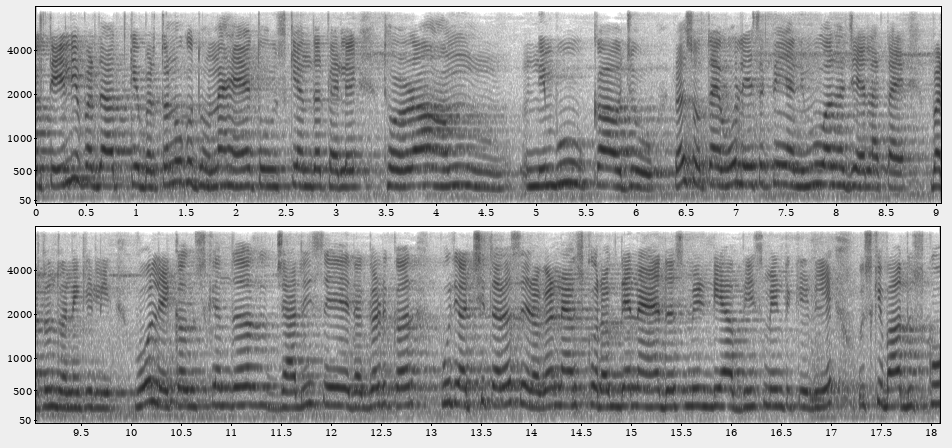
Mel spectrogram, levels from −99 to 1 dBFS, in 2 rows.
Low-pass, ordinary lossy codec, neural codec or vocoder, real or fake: 7.2 kHz; none; none; real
